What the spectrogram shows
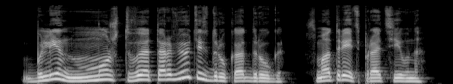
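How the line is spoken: Grumbled. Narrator (Russian): проворчал Серега

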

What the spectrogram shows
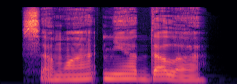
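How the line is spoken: Lifeless, creaky voice. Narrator (Russian): ответил тот неживым скрипучим голосом

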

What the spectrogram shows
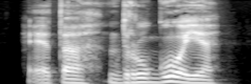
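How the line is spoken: Hoarse, then coughing. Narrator (Russian): хрипло сказал он и закашлялся

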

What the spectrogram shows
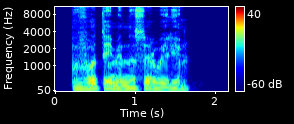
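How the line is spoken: Hypocritical sigh. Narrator (Russian): лицемерно вздохнул британский премьер

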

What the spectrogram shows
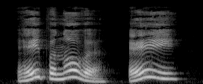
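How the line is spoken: Shout. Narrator (Ukrainian): крикнула Маргарита

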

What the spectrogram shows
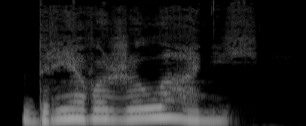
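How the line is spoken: Girl's whisper. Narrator (Russian): прошептала девочка

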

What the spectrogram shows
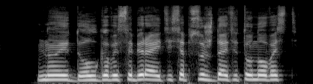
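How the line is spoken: Snorted. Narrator (Russian): фыркнул Кэрри

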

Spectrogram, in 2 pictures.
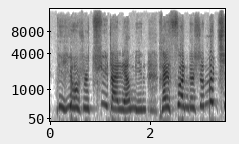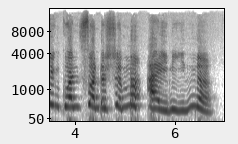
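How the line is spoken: Tearful plea. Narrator (Chinese): 苏旭娟也哭诉说

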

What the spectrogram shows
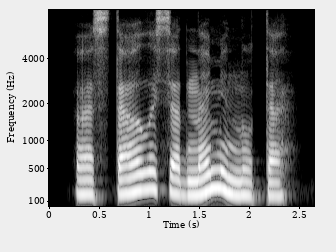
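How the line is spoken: Muttering. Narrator (Russian): пробормотал он

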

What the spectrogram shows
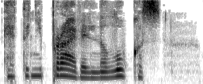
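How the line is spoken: Whispering. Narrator (Russian): прошептала она

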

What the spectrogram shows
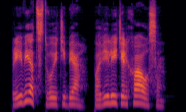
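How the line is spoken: Solemn. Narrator (Russian): торжественно произнес Дзирт

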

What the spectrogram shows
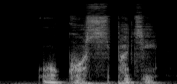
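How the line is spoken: Whisper. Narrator (Russian): прошептала Анюта

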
